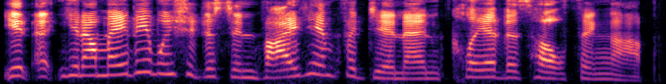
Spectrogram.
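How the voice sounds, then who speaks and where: An actress playing a polite, concerned suburban wife and mother in an animated sitcom, with a nasal voice. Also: sits high, fast, slight background noise. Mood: polite, worried.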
